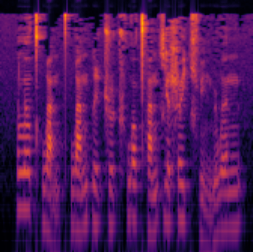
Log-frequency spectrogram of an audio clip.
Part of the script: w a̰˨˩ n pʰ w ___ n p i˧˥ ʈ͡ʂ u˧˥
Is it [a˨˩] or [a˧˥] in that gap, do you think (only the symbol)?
a˧˥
